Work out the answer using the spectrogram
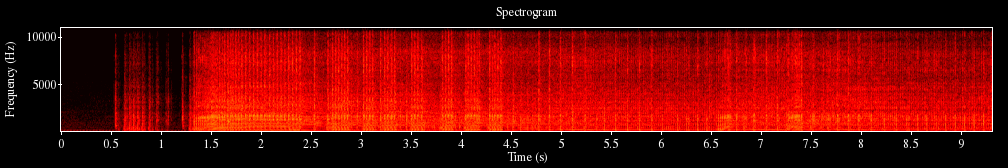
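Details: Stihl 056AV chainsaw after Bosch ignition replacement, cold from the garage (the old ignition cut out after 3–4 minutes warm): catches after a couple of pulls, then revs up and down cleanly without stumbling. Healthy cold start and revving.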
